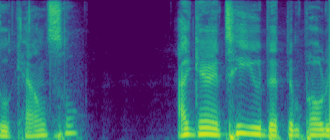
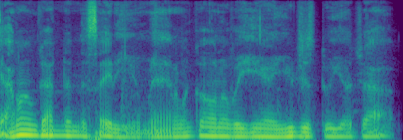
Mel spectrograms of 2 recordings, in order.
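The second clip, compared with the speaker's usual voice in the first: ordinary talk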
